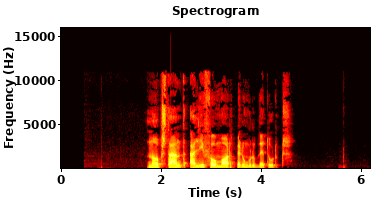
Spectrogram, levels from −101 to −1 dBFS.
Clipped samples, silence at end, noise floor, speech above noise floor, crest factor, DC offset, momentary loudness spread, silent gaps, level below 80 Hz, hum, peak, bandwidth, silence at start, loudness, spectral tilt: under 0.1%; 1.65 s; -88 dBFS; 68 dB; 24 dB; under 0.1%; 18 LU; none; -64 dBFS; none; 0 dBFS; 11.5 kHz; 1.75 s; -20 LUFS; -4.5 dB/octave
